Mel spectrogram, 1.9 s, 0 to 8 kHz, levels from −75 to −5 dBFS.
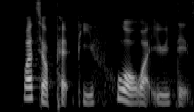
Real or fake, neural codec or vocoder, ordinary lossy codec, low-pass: real; none; none; none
